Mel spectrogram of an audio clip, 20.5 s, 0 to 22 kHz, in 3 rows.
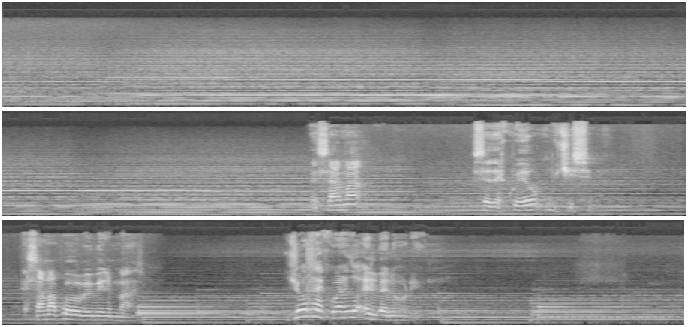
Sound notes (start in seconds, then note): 10.3 speaking Spanish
